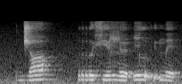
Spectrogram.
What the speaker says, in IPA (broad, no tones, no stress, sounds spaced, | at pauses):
d͡ʒ ɑ | r u xʲ ø ɮ ø ʔ i l ṵ ɾʲ ṵ m e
